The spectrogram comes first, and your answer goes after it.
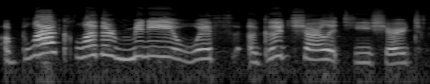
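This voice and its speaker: A woman's voice: sits high, animated, takes it slowly, very noisy. A woman reading aloud in an exaggerated, theatrical way as part of a group game. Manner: theatrical, exclaiming. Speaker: player in a dramatic reading game. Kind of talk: exaggerated dramatic reading among friends.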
